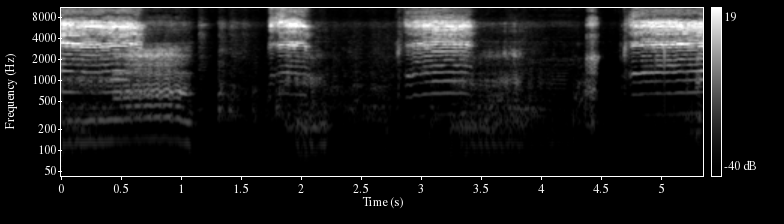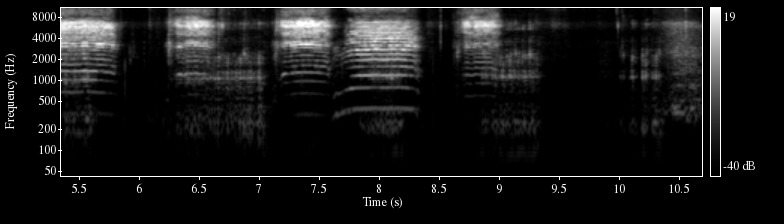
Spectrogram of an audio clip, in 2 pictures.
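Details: Bleating from sheep during lambing on 5 January: a rapid run of eight loud, wavering, reedy bleats, mostly under a second each, with short gaps and low shuffling noise between them.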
